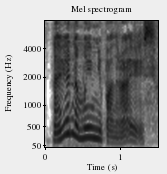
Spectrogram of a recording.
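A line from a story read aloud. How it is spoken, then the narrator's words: Snorting chuckle. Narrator (Russian): хмыкнул Полуянов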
